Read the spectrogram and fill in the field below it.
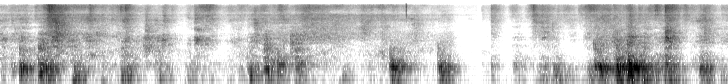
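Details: Labrador and Golden Retriever mix puppies indoors: a run of soft, high whimpers and short whiny yelps in quick uneven succession, with rustling between them.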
